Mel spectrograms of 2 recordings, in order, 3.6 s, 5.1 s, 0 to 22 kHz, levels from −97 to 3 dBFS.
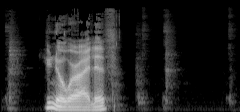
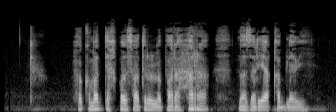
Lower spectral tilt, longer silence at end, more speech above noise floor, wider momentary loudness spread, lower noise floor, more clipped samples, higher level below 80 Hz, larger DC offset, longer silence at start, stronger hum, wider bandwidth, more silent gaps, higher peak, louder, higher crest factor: first, -6.5 dB/octave vs -4.5 dB/octave; first, 1.9 s vs 0.4 s; first, 66 dB vs 36 dB; second, 11 LU vs 14 LU; first, -84 dBFS vs -62 dBFS; neither; about the same, -58 dBFS vs -54 dBFS; neither; first, 0.7 s vs 0.45 s; neither; first, 16 kHz vs 9.8 kHz; neither; first, -2 dBFS vs -6 dBFS; first, -18 LUFS vs -27 LUFS; about the same, 20 dB vs 22 dB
